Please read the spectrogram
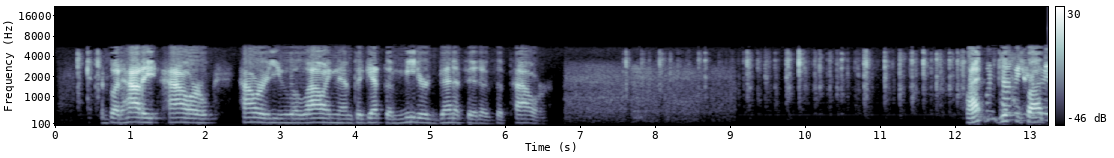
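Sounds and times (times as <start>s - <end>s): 
rapid keyboard typing: 0.2s - 0.8s, 7.6s - 13.2s
speech: 0.6s - 6.6s, 12.2s - 13.2s
speech-like sound: 12.2s - 13.2s.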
